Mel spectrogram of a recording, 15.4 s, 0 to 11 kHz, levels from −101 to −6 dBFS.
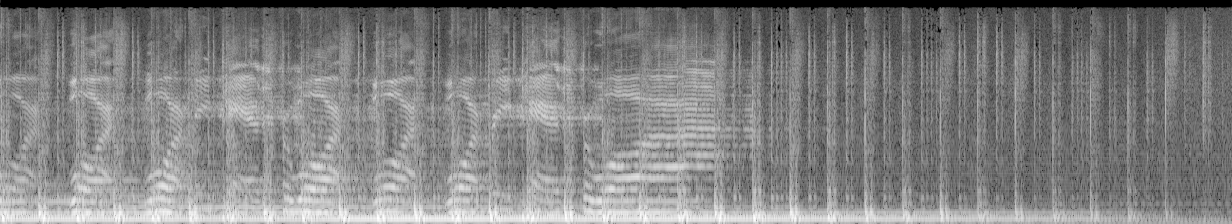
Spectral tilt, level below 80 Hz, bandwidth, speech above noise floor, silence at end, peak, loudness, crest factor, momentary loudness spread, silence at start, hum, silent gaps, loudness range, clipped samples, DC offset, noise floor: -6.5 dB/octave; -22 dBFS; 9.8 kHz; 22 dB; 0.1 s; 0 dBFS; -15 LUFS; 14 dB; 16 LU; 0 s; none; none; 12 LU; under 0.1%; 0.9%; -34 dBFS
